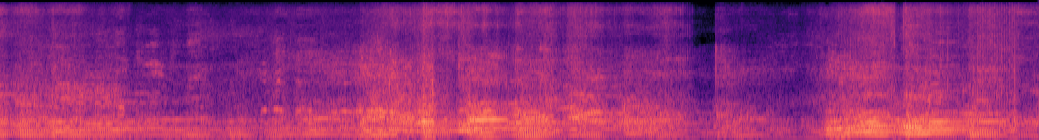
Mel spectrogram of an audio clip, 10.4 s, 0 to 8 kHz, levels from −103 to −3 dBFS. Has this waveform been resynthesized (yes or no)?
yes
